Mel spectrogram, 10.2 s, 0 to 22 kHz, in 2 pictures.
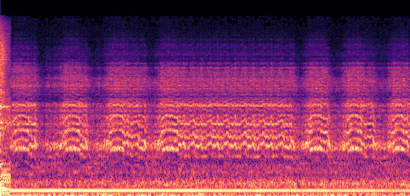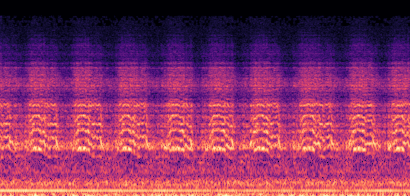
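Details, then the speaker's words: ASRock X570 Taichi motherboard: a steady low hum with a thin, wavering whine pulsing about twice a second, a whining grinding noise; owner suspects a chipset fan, reportedly a common fault. "so yeah i think that's one of the chipset fans that's on it apparently after looking on the internet this is kind of common"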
